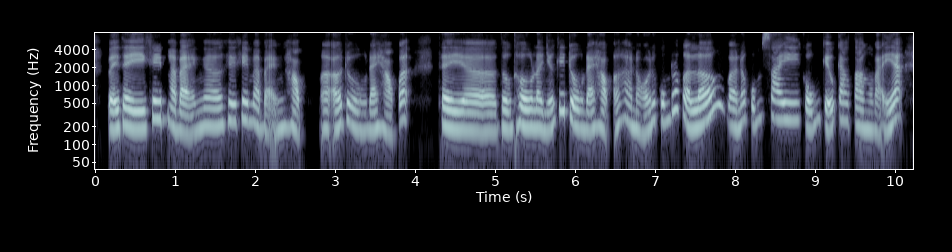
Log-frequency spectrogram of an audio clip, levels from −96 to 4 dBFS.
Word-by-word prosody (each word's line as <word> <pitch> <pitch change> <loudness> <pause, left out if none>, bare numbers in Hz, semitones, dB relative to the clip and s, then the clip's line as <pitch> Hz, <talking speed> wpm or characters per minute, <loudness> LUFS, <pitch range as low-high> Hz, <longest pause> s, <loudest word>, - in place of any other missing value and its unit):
Vậy 185 0 +5
thì 185 -3 +4
khi 275 -1 +3
mà 200 -3 0
bạn, 170 +1 +1
ờ, 205 0 -1
khi 245 -1 0
khi 260 0 0
mà 225 -4 -2
bạn 190 0 -6
học 200 -2 -2 0.2
ở 190 +2 -1
trường 190 -9 -4
đại 180 +1 -1
học 160 -6 -4
á, 270 - +1 0.4
thì, 190 -3 +5
ờ, 170 -2 +2
thường 185 -1 +1
thường 205 -2 +4
là 195 -1 +1
những 180 +1 -2
cái 370 0 0
trường 190 -2 +2
đại 175 0 0
học 190 -2 -2
ở 200 - -5
Hà 250 -2 -7
Nội 175 -3 -4
nó 250 - -3
cũng 250 0 -4
rất 400 +1 -2
là 200 - +4
lớn 225 - +4 0.2
và 200 -2 0
nó 245 - -4
cũng 245 +3 -8
xây 260 -3 0
cũng, 190 +7 -1
kiểu, - - +2
cao 260 -2 -2
tầng 200 -3 -2
vậy 170 +2 -3
á, 280 +4 +3
200 Hz, 260 wpm, -25 LUFS, 185-250 Hz, 0.4 s, Vậy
